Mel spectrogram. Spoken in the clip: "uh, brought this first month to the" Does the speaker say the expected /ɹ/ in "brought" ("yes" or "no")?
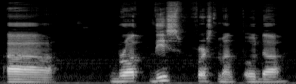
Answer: yes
